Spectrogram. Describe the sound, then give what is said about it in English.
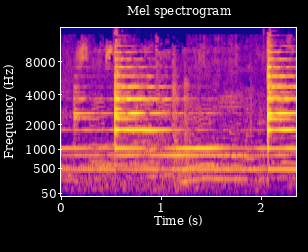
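A bell rings on a handcrafted, flower-covered Eucharistic float in a Catholic procession through a city. A few struck tones, two of them strong, each leaves a long, shimmering, overlapping ring. “The monstrance was carried on a handcrafted Eucharistic float, covered in flowers and fashioned with a bell that rang as the faithful processed throughout the city.”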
